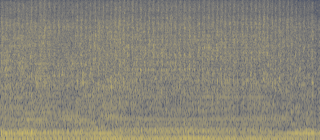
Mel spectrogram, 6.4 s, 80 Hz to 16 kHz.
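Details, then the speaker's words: 1979 Volkswagen Rabbit at idle, front end raised: loud, fast chuffing puff about four beats a second over the engine from a leaking exhaust gasket at the manifold-to-downpipe joint, before gasket replacement; exhaust manifold leak. "something's gonna start up real quick and then you guys can really hear how bad this exhaust leak is"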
